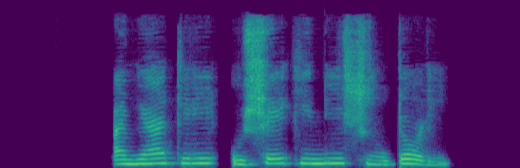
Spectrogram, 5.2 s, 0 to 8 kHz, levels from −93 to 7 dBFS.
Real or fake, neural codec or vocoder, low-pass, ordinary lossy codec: fake; codec, 44.1 kHz, 2.6 kbps, DAC; 7.2 kHz; AAC, 32 kbps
